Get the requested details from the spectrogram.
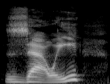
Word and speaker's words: Zowie: My name is Richard Zowie.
